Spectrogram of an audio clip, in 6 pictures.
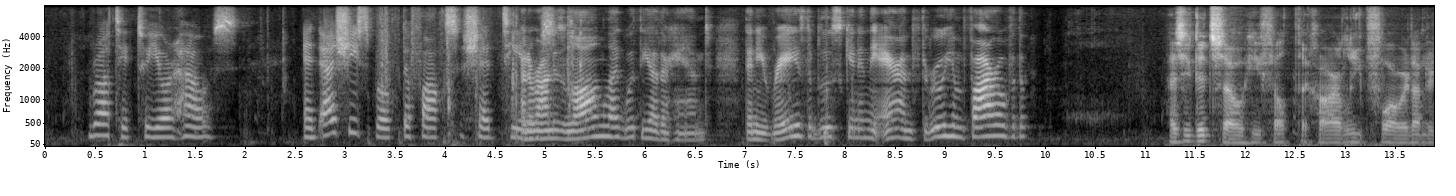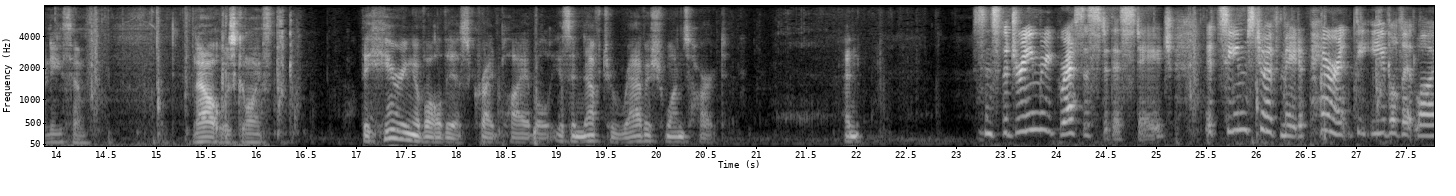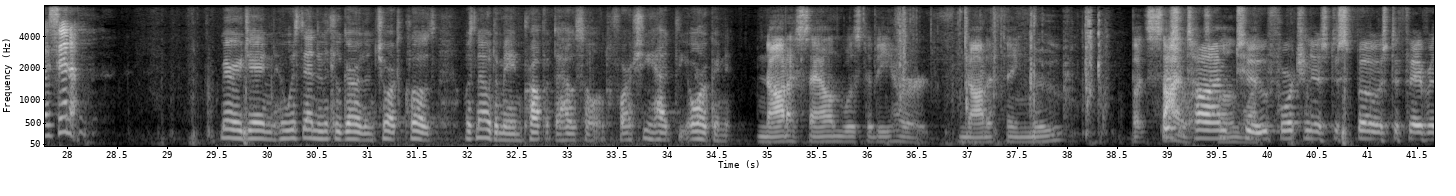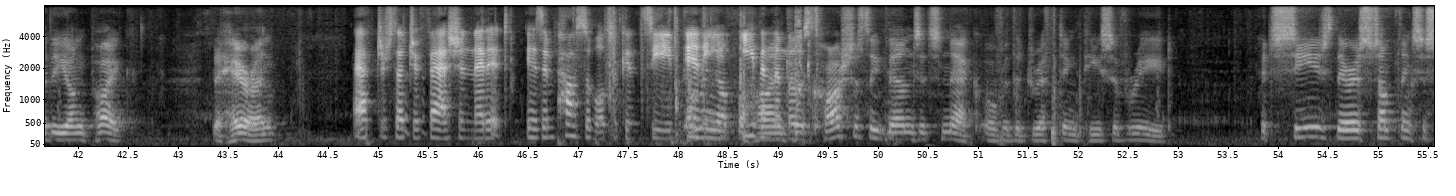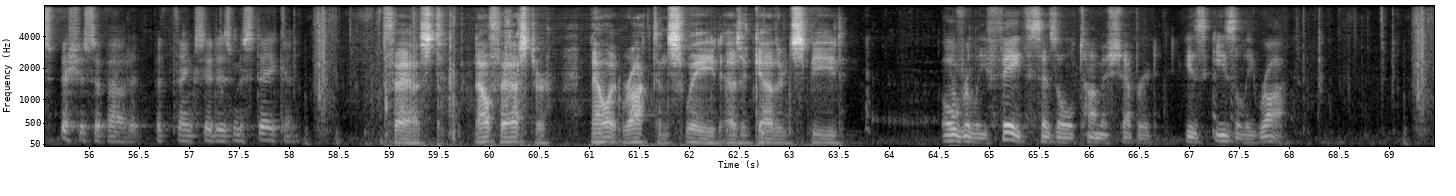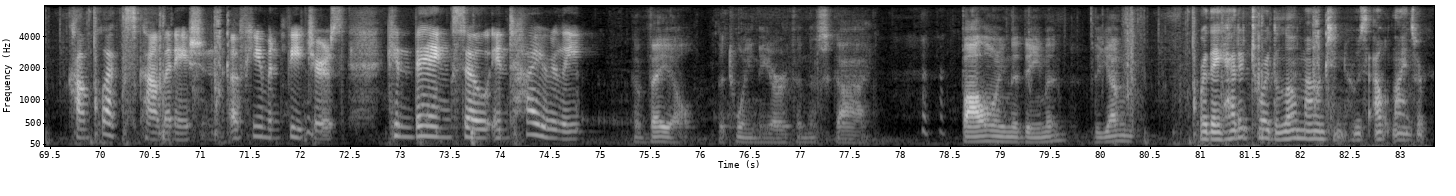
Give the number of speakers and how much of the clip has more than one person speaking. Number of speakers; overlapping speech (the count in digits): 9, about 4%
